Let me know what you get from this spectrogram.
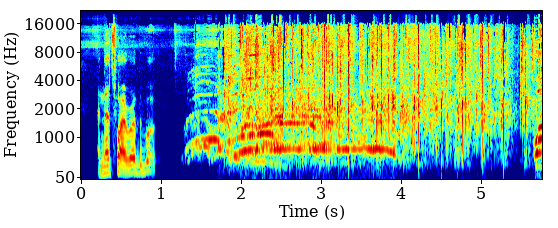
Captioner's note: cheers and applause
